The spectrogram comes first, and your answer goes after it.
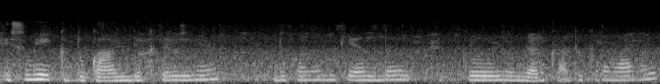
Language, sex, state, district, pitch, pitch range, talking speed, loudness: Hindi, female, Haryana, Jhajjar, 200 Hz, 195-210 Hz, 125 wpm, -19 LUFS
